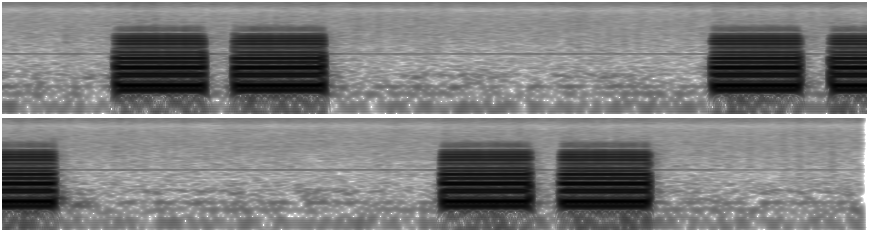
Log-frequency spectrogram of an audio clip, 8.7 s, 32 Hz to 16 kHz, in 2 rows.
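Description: Early British Post Office telephone ringing tone played from a 78 rpm record: three pairs of low-pitched burring sounds, each pair followed by a long pause, repeating about every three seconds. It is the signal that the dialled number is being rung.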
